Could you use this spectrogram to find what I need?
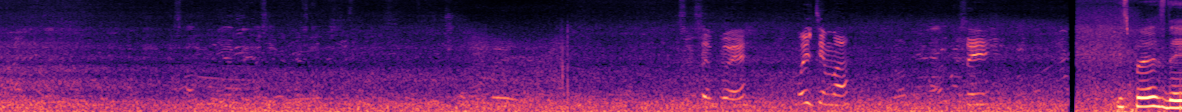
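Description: Ocean waves wash and break onto the shore.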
